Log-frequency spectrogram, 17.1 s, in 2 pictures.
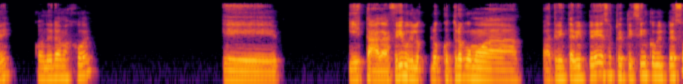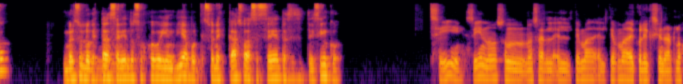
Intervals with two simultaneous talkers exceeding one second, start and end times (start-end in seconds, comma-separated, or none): none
